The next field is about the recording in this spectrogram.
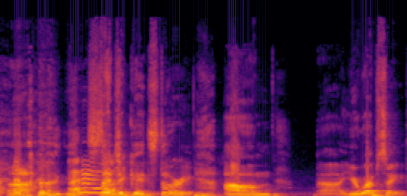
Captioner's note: laughs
